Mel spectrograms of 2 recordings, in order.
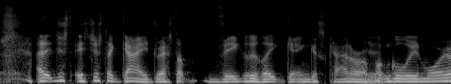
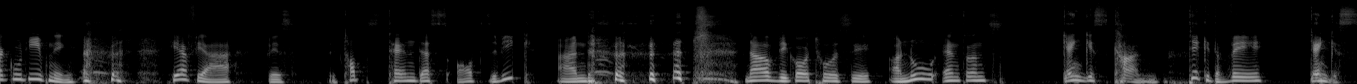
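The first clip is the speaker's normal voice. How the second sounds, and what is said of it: Bad Austrian accent, John Cleese impression. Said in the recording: “John Cleese doing a weirdly like bad Austrian accent”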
